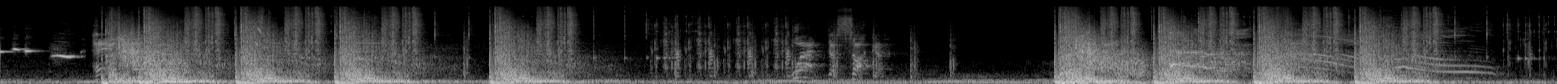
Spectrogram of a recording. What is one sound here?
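A pump-action shotgun fires several blasts that echo in a brick tunnel.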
